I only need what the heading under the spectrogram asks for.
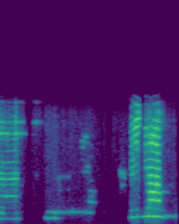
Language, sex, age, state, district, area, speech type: Hindi, female, 30-45, Bihar, Begusarai, rural, conversation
